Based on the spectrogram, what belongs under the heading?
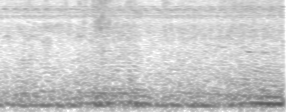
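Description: A steady, droning hum of honeybees buzzing near their hives, many wings blending into one continuous low whir that holds for the whole moment with no voices.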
